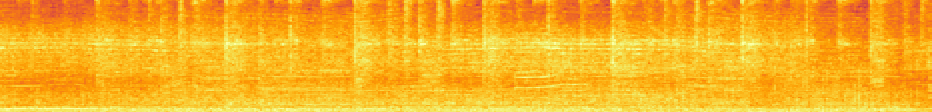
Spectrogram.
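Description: A gas turbine jet boat races along the braided Rakaia river over shallow gravel bars, its roar loud and unbroken, a dense rushing engine-and-water noise filling the whole stretch with no pause.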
